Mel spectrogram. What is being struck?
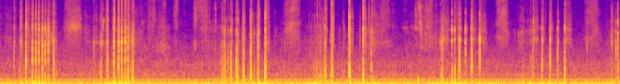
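Small plastic pill bottle.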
